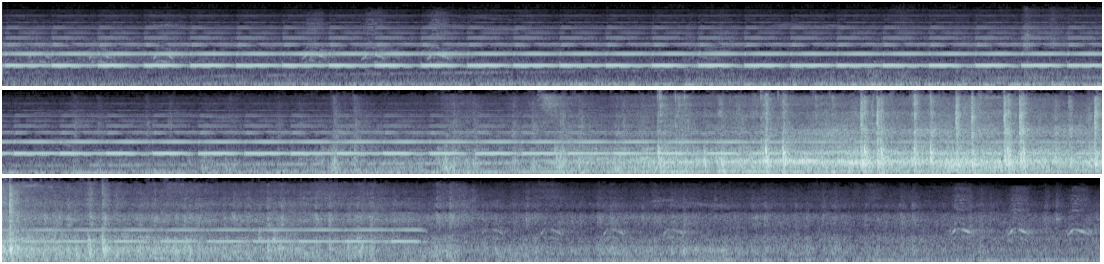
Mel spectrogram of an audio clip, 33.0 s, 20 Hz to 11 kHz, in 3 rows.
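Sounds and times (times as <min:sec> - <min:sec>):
level crossing bell dinging: 0:00.0 - 0:26.3
train motor whine: 0:05.3 - 0:26.5
train wheels clattering: 0:11.7 - 0:32.9.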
